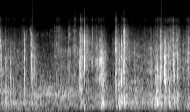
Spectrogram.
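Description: A folded paper instruction manual being unfolded and handled: crisp paper crackles, a sharp one about every half second.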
